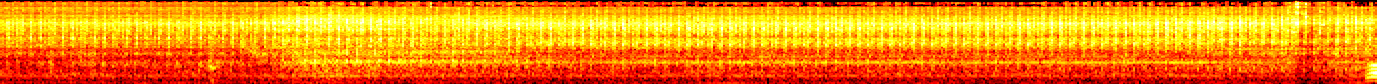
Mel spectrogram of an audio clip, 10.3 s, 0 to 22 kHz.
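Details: Honda Accord 7th generation at idle after start, hood open: fast, even ticking knock over a light engine hum, steady throughout; engine knock, source not pinned down, cause unconfirmed.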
